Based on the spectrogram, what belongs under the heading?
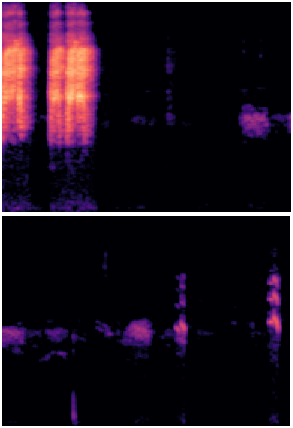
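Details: Sindhi black francolin call: three scratchy, harsh notes in a rapid group at the start, followed by near silence with a few very faint chirps.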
